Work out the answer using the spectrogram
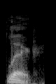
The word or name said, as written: lick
